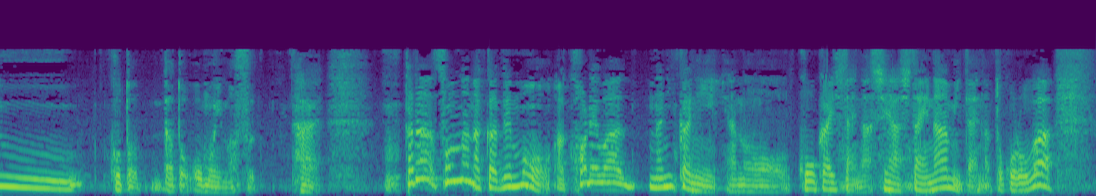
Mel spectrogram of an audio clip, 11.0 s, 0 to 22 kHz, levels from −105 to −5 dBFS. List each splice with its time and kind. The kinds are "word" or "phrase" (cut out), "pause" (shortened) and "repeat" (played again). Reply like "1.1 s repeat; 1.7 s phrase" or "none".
none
